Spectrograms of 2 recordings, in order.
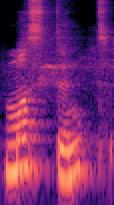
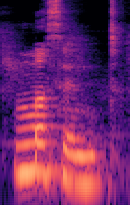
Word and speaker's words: mustn't: You see the first t is silent. It's not mustn't. It's mustn't. Mustn't.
